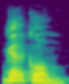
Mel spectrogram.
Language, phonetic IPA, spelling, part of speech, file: Russian, [ɡɐrˈkom], горком, noun, Ru-горком.ogg
- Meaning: city committee, municipality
